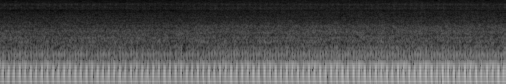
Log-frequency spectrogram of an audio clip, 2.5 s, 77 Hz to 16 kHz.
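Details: 2005 Hyundai Accent after a broken exhaust flex pipe was repaired: steady idle with a fast, even puffing pulse in the exhaust note from a leak further downstream of the flex joint; exact location not confirmed.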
